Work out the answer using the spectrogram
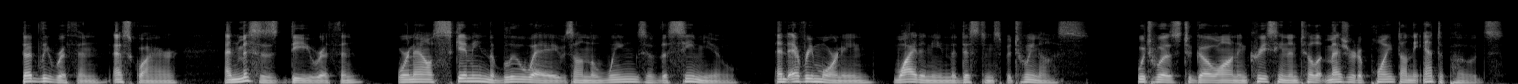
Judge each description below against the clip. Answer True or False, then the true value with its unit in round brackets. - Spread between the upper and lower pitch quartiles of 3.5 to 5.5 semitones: True (5.1 semitones)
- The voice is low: True (95 Hz)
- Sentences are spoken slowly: False (160 wpm)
